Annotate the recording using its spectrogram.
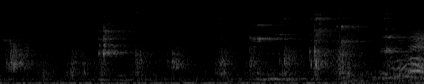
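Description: Table tennis rally: the plastic ball clicking faintly off the rubber paddles and the table, a series of light clicks about every half second to a second.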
